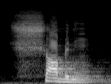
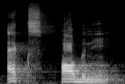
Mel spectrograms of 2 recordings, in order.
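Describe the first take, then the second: First: The name begins with a 'sh' sound. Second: The name begins with an 'eks' sound.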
